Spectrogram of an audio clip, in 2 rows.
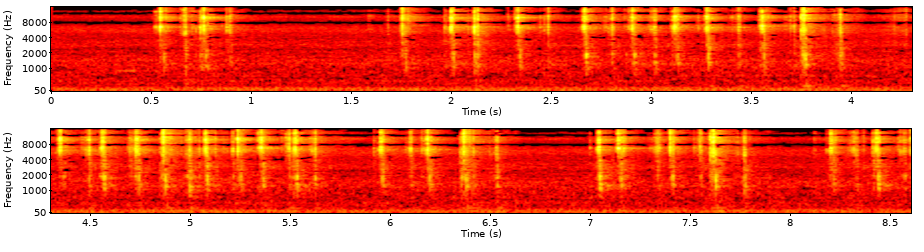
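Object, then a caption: Plastic mechanical keyboard. Fingertips and nails tap rapidly across the plastic keycaps of a small RGB-backlit 60% mechanical keyboard, a Ducky One 2 Mini with a plastic case, resting on a desk. Quick, bright clicks with almost no ring-out come in typing bursts with brief pauses, over a steady low rumble.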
